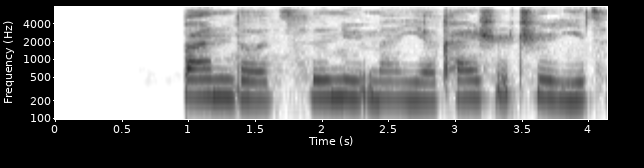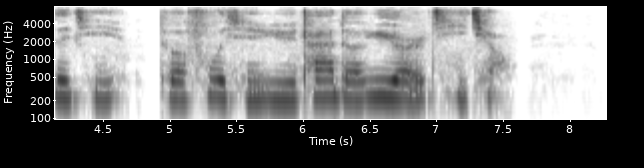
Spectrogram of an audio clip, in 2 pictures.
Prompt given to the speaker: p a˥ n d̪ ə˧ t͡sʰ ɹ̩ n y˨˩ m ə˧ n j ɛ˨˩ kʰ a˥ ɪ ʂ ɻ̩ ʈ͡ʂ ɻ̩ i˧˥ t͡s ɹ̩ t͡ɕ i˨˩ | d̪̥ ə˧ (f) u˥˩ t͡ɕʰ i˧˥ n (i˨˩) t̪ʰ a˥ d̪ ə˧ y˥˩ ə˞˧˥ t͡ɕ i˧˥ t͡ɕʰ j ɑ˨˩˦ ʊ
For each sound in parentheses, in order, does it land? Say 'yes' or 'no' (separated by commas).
yes, no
